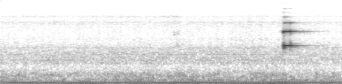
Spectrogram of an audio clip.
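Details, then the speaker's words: Security camera recorder, about five years old, gives a single sharp, high electronic beep over a low steady room hum. This is the failure beep, which the owner attributes to the hard drive going out. "That is the beep of death, because what happens is the hard drive goes out of it"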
